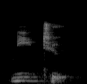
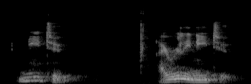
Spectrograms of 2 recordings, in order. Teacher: need to sounds together pronounced like one word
